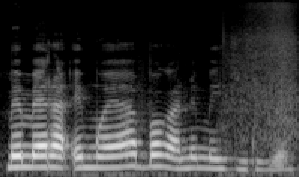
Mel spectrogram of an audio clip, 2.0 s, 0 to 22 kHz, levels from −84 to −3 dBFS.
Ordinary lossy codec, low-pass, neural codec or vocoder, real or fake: none; none; none; real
